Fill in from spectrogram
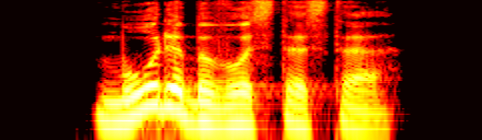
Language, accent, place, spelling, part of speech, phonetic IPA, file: German, Germany, Berlin, modebewussteste, adjective, [ˈmoːdəbəˌvʊstəstə], De-modebewussteste.ogg
- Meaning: inflection of modebewusst: 1. strong/mixed nominative/accusative feminine singular superlative degree 2. strong nominative/accusative plural superlative degree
